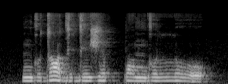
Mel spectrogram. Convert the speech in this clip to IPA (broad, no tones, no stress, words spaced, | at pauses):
ŋɡodɒde deʒɛ pːɔ ŋɡo lːo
